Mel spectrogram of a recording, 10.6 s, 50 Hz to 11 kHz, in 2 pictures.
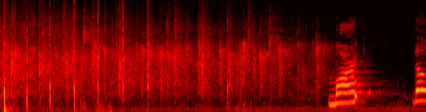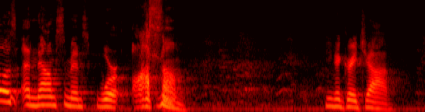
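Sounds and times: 
church audience applause during a service: 0:00.0 - 0:04.1
speech: 0:04.1 - 0:04.6, 0:05.2 - 0:07.7, 0:09.4 - 0:10.3.

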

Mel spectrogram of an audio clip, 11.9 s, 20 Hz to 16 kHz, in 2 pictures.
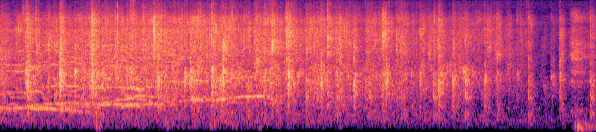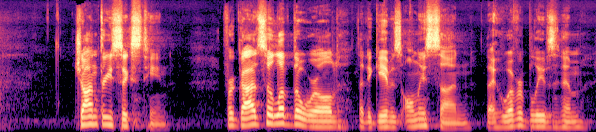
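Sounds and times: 
crowd applauding a speaker: 0:00.0 - 0:06.1
speech: 0:06.8 - 0:11.9.

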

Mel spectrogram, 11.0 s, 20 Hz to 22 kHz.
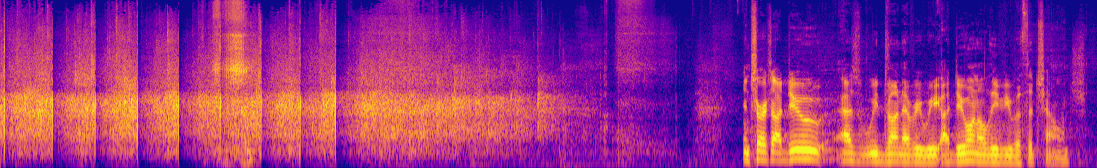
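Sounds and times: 
audience applauding: 0:00.0 - 0:06.4
speech: 0:07.4 - 0:10.9.

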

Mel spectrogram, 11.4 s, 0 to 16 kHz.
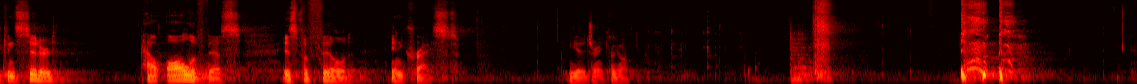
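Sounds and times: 
speech: 0:00.0 - 0:00.7, 0:01.4 - 0:04.6, 0:05.7 - 0:06.4
harsh raspy throaty cough: 0:09.6 - 0:10.5.

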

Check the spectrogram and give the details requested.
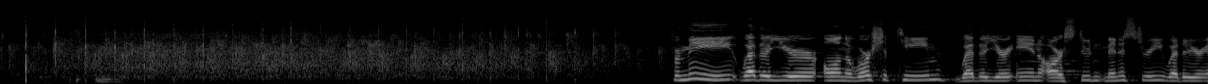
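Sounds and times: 
large audience applauding: 0:00.0 - 0:06.6
speech: 0:06.7 - 0:12.0.

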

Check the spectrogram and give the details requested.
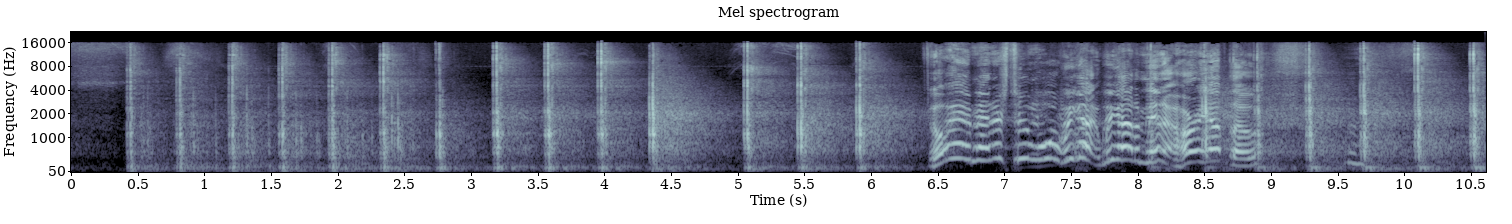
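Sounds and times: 
framing hammer pounding big nails: 0:00.4 - 0:06.4, 0:08.3 - 0:10.6
speech: 0:06.4 - 0:09.8.

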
